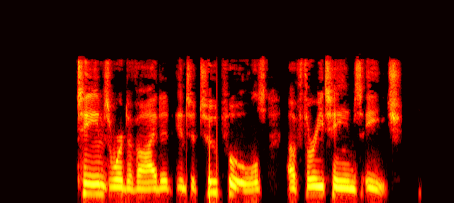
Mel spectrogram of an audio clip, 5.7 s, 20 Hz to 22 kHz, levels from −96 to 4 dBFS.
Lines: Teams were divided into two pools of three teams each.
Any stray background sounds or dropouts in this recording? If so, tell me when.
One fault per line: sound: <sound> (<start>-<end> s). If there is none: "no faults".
no faults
